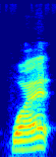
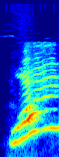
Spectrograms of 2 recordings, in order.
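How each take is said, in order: First: It is said in a lower voice. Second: It is said in a high voice.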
